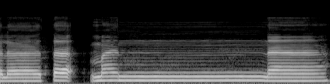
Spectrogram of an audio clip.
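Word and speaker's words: تأمنا: itu katanya gini, malaka la ta'manna, bacanya harus gitu. Nah, karena dia mencuci di tengah-tengah tenggung. Sebenarnya bunyi kalimatnya adalah la ta'manuna, tapi nunya diisyaratkan dengan cukup mencucu, isyarat dummah aja.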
